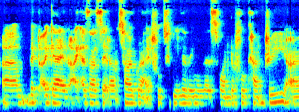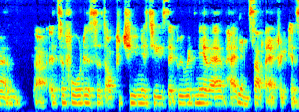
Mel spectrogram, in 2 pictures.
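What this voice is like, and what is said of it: South African accent, not Australian-sounding. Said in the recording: “I know I don't sound Australian, but I am very Australian ... I love that accent. I love that accent.”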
